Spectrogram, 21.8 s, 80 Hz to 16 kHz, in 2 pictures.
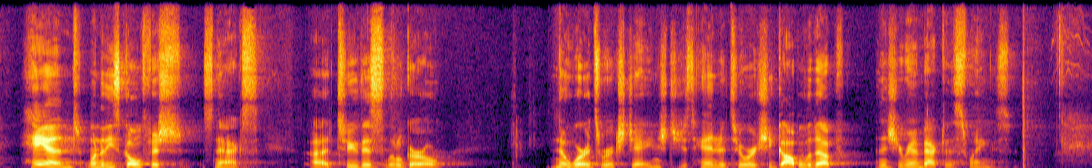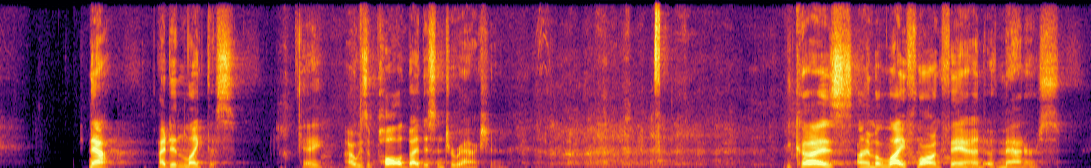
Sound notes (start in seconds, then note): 16.2 audience laughing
